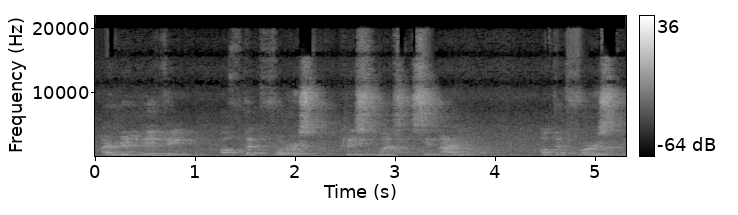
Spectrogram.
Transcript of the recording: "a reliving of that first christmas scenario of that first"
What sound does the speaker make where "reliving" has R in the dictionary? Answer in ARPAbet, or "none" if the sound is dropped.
R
